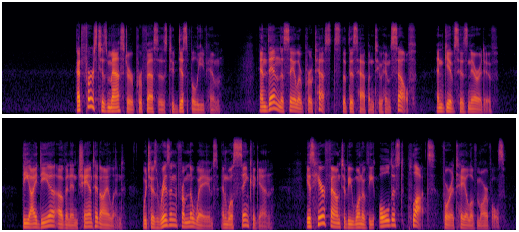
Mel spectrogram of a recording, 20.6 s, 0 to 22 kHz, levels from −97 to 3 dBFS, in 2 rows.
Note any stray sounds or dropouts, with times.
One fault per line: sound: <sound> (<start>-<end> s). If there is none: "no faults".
no faults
